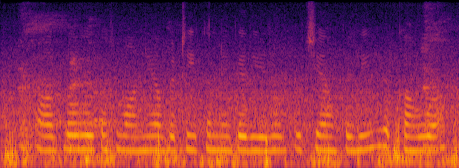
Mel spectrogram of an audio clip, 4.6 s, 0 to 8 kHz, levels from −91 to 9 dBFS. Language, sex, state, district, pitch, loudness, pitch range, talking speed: Hindi, female, Punjab, Pathankot, 220 Hz, -17 LUFS, 215-225 Hz, 220 wpm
